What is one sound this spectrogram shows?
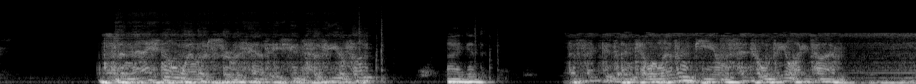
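A man speaks through a stereo loudspeaker.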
